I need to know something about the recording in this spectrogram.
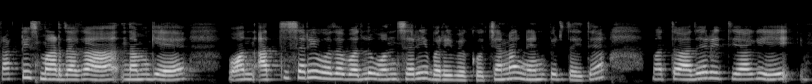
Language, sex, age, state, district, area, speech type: Kannada, female, 18-30, Karnataka, Kolar, rural, spontaneous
